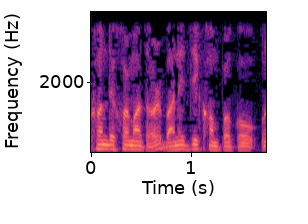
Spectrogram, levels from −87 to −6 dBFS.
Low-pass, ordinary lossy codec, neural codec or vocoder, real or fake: 3.6 kHz; none; none; real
